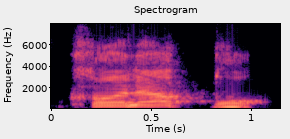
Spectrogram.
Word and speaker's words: خلق: It's no, it's not about longer or short. It's more like it's heavier. Heavier. Like full mouth, basically. Yeah. خلق.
